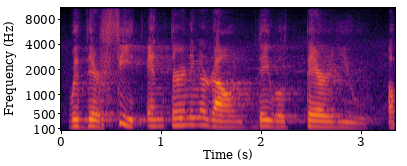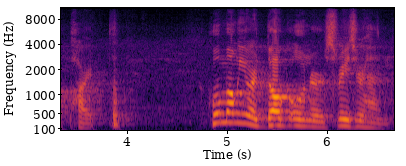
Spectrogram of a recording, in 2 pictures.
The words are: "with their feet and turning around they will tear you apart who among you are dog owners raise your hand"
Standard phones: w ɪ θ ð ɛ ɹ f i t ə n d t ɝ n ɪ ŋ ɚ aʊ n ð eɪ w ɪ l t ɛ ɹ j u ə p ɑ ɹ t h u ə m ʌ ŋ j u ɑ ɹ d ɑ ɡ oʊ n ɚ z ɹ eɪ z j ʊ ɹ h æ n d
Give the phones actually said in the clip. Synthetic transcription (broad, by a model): w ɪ ð ɛ ɹ f i t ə n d t ɝ n ɪ ŋ ɚ aʊ n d eɪ w ɪ l t ɛ ɹ j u ə p ɑ ɹ t h u ə m ʌ ŋ j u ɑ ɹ d ɑ ɡ oʊ n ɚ s ɹ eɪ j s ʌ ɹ h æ n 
